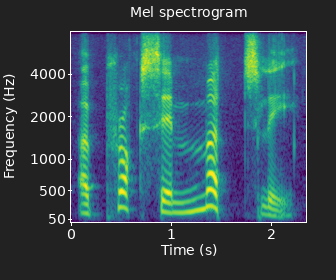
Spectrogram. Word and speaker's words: approximately: verb it's an adverb so here we pronounce it like the noun and the adjective that is to say approximately approximately approximately that's right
